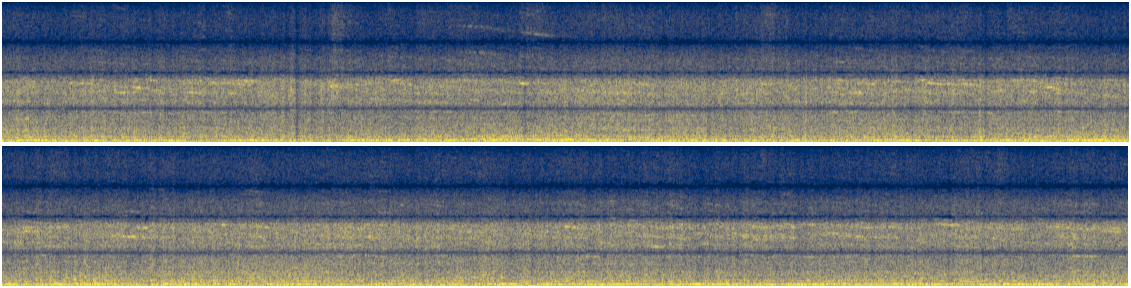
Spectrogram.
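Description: Freight train of autorack cars rolling steadily past: a continuous rumble of steel wheels on the rails, with a steady low hum throughout.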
